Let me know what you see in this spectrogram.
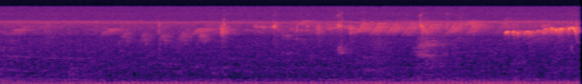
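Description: Birds chirping in the background, with many short high calls and a higher steady trill near the end, over a low steady hum.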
